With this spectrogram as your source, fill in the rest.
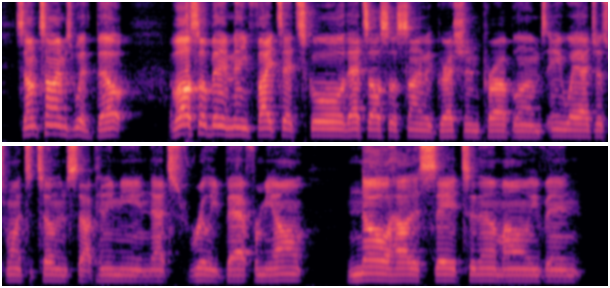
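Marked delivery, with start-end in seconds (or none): none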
